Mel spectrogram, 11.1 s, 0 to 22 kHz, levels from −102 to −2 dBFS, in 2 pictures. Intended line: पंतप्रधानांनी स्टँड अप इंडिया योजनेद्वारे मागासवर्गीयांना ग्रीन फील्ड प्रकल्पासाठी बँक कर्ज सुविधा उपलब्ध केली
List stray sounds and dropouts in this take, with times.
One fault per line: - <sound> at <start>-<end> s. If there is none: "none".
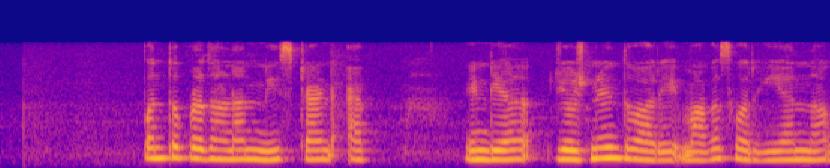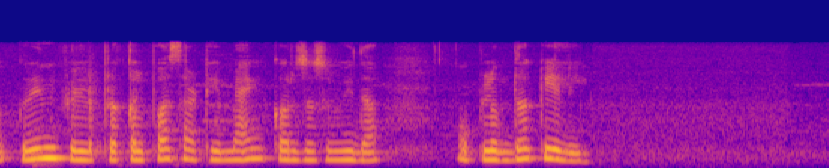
none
